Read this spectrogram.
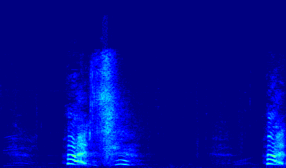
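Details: Female streamer sneezing rapidly: a voiced intake, then a sharp explosive sneeze with a second starting right after; rapid repeated sneezing.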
